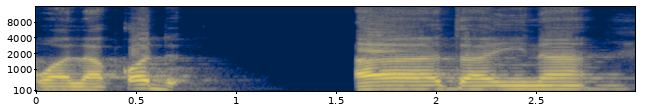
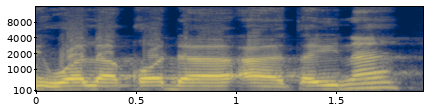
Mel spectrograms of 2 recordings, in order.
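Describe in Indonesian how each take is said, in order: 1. Ada jeda diam singkat sebelum ataina. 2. Huruf d langsung menyambung ke ataina tanpa jeda. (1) "dibaca dengan sakta" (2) "dibaca nakal"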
